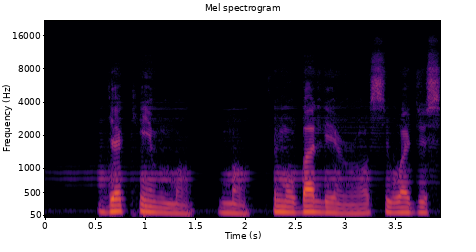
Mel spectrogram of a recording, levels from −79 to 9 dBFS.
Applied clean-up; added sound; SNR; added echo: neural mask model RNNoise.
